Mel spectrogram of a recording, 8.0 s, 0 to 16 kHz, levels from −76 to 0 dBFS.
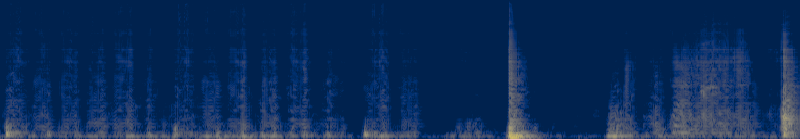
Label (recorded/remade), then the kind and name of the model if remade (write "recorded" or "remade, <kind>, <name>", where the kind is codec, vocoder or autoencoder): remade, vocoder, BigVGAN v2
